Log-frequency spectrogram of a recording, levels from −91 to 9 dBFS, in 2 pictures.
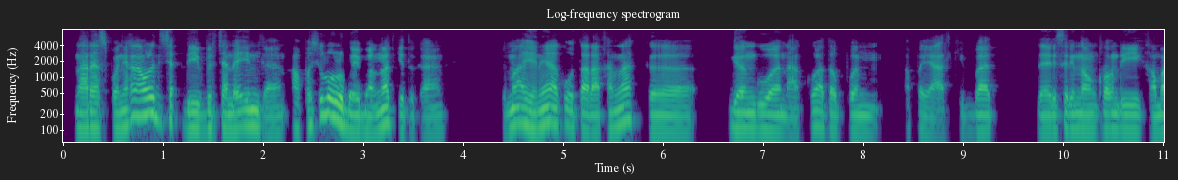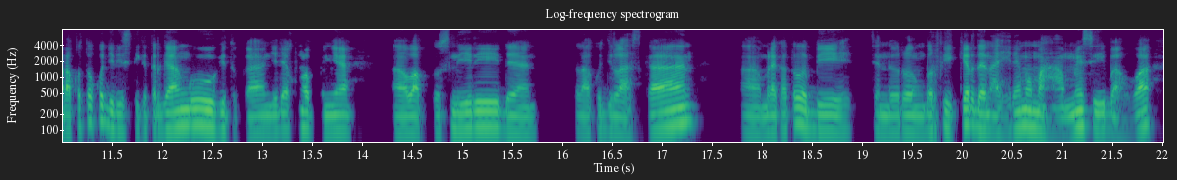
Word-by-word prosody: Nah, 105 - +4
responnya 110 +1 +1
kan 185 +8 +4
awalnya 205 0 +7
dica 150 - -2
dibecandain 110 +1 +1
kan. 90 0 -5
"Apa 110 +3 -4
sih 195 +10 0
lu, 205 - +8
lebay 120 - +6
banget," 125 +8 +2
gitu - - -6
kan. 90 +2 -7 0.6
Cuma 130 +7 +1
akhirnya 130 +4 +3
aku 120 -3 -3
utarakanlah 110 +10 +2 0.8
kegangguan 105 -4 0
aku, 90 +7 -3
ataupun 100 -2 -4 0.3
apa - - -18
ya, - - -4
akibat 95 0 -2 0.4
dari 95 +1 -1
sering 105 +1 -1
nongkrong 100 +1 0
di 100 -1 -1
kamar 95 +1 +1
aku - - -11
tuh 150 - -1
aku 155 - 0
jadi 115 -7 -2
sedikit 100 - -9
terganggu 120 +3 +5
gitu 95 -4 -6
kan. 95 +1 -1
Jadi 100 +2 -2
aku - - -14
nggak 110 - 0
punya, 100 +1 -1 0.5
eee, 90 0 0
waktu 95 +1 0
sendiri. 110 +3 +2
Dan 90 -2 -2 0.4
setelah 95 -1 -4
aku 100 - -12
jelaskan, 105 - +3 0.5
eee, 95 -1 -4
mereka 95 +2 -2
tuh 135 -2 +4
lebih 100 -2 -2 0.2
cenderung 95 -1 -3
berpikir 105 +5 0
dan 105 -3 +3
akhirnya 95 +5 -3
memahami 100 +1 +1
sih 110 -3 -1
bahwa, - - +1
105 Hz, 160 wpm, -25 LUFS, 95-115 Hz, 0.8 s, lu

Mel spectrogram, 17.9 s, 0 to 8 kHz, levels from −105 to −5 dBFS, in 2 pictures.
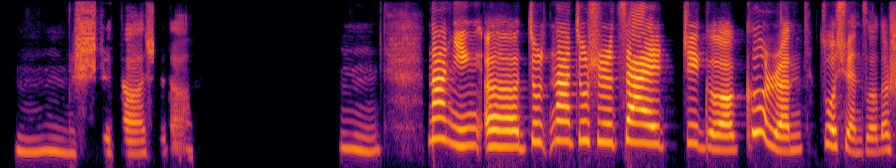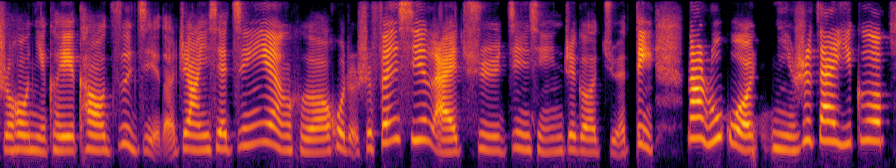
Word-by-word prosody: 嗯， 200 -1 -18
是 175 - -6 0.2
的 175 -1 -7
是 - - -9
的。 - - -19 1.5
嗯， 220 -4 -16 0.5
那 390 +1 +8
您， 290 -3 +1
呃， 265 0 +4
就 260 +7 -3
那 355 +2 +6
就 360 0 -1
是 340 -2 +2
在 325 -3 +8
这 325 -1 +1
个 225 -3 +3
个 - - -1
人 215 -1 +1
做 290 -3 -1
选 200 -7 -4
择 195 0 -8
的 225 +3 -9
时 220 -1 -8
候， 225 +1 -6
你 215 -3 -12
可 220 +2 -14
以 215 0 -1
靠 220 -1 -4
自 290 +8 -8
己 215 -3 -8
的 - - -12
这 245 - -8
样 225 -1 -1
一 225 - -11
些 235 +1 -4
经 285 +7 -7
验 300 -10 -1
和 195 -1 -9
或 210 - -8
者 - - -17
是 245 - -11
分 335 - -2
析 375 -1 -1
来 190 - +1
去 220 0 -12
进 225 +2 -11
行 205 -1 -10
这 225 0 -9
个 200 -2 -9
决 185 -1 -17
定。 275 -7 +1 0.3
那 400 0 +6
如 390 +2 -6
果， 225 - -2 0.2
你 230 -3 -12
是 370 +11 -4
在 355 0 +2
一 315 -1 -7
个 360 +1 -4
235 Hz, 200 characters per minute, -22 LUFS, 215-320 Hz, 1.5 s, 那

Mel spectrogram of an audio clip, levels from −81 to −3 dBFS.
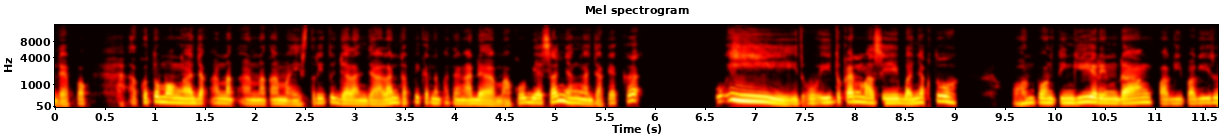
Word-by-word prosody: Depok, 115 +4 -9 0.3
aku 170 +5 -7
tuh 200 - +2
mau 175 -3 +2
ngajak 150 -1 -1
anak-anak 135 -4 -6
sama 130 -3 -3
istri 140 +7 -8
itu 170 - -3
jalan-jalan, 125 +1 -2
tapi 160 +5 -8
ke 165 - -7
tempat 150 +2 -6
yang 130 - -4
adem. 125 -4 -1
Aku 155 +10 -5
biasanya 170 +4 +1
ngajaknya 130 -1 -4
ke 230 - 0 0.8
UI. 210 - +6
UI 165 +4 -1
itu - - -5
kan 190 +1 +4
masih 155 -3 0
banyak 145 +4 -1
tuh 205 -4 +2 0.6
pohon-pohon 155 +3 -3
tinggi, 170 +4 +3
rindang, 155 +3 +1
pagi-pagi 145 +3 -5
155 Hz, 155 wpm, -23 LUFS, 135-170 Hz, 0.8 s, UI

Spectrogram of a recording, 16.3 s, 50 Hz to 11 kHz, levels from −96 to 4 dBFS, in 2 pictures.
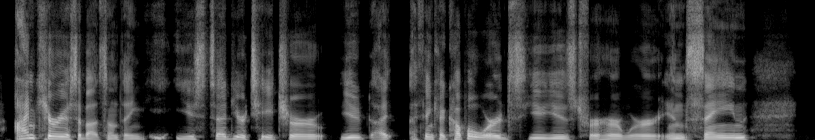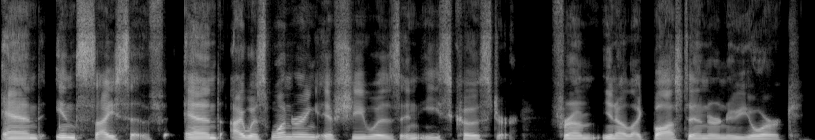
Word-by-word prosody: I'm 215 +4 +3
curious 180 - +3
about 105 -1 -1
something. 110 +1 -6
Y 245 - -7
you 180 -5 -6
said 170 +1 -4
your 160 -6 0
teacher 125 -2 -1 0.2
you 140 +2 0
I - - -2 0.2
I - - -11
think - - -4
a - - +1
couple 165 +4 +2
words 130 -7 0
you 120 - -1
used 115 -2 -2
for - - -3
her 100 -2 -1
were 100 -1 -2
insane, 130 +6 +1 0.7
and 120 -1 +4
incisive. 140 - +2 0.2
And 125 -1 +5
I 140 - +4
was 130 -3 +2
wondering 165 +1 +1
if 120 -3 -1
she 120 +4 -1
was 110 -3 0
an 115 -1 -2
East 125 0 -6
Coaster 110 -1 -2 0.3
from, 105 -2 +1
you 120 - +3
know, 100 -3 +1
like, 100 +1 -3
Boston 110 +1 +2
or 100 0 0
New 100 0 -2
York. 100 -2 -1
120 Hz, 155 wpm, -25 LUFS, 105-140 Hz, 0.7 s, And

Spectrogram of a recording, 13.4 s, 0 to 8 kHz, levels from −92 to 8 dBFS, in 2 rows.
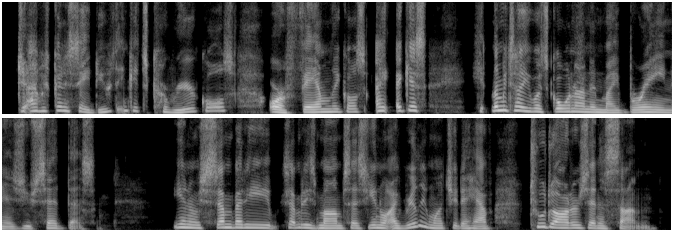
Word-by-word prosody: D - - +1
I 250 - +3
was 245 -1 -2
gonna 275 +1 -1
say, 220 -7 -2
do 160 +3 -6
you 190 - -2
think 270 +3 -7
it's 250 - -4
career 175 +4 -2
goals 260 +2 -4 0.3
or 180 -4 +9
family 180 +5 +2
goals? 205 +1 -4
I 260 +1 +3
I - - +6
guess 285 0 +1 0.5
h - - -6
let 280 - +7
me 300 - +5
tell 285 -1 +3
you 240 -3 +1
what's 215 -4 0
going 215 0 +2
on 195 -3 +2
in 170 -1 +2
my 150 -1 +1
brain 160 +1 +1
as 130 0 -6
you 150 - -4
said 165 +1 -3
this: - - -7 0.8
You 230 -1 0
know, 205 -3 +1
somebody 210 0 +1
somebody's 200 -3 -3
mom 165 -1 +2
says, 170 -1 -3
"You 195 +1 -2
know, 185 - +2
I 165 - +2
really 235 - -2
want 170 -3 -3
you 170 - -5
to 160 - -3
have 150 -2 -1 0.4
2 260 0 0
daughters 195 -5 +3
and 170 -2 0
a - - -2
son." 145 - -3
190 Hz, 230 wpm, -24 LUFS, 165-220 Hz, 0.8 s, or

